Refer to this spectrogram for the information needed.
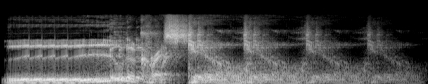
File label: ludicrous kill, Announcer Voice Lines; Unreal Tournament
